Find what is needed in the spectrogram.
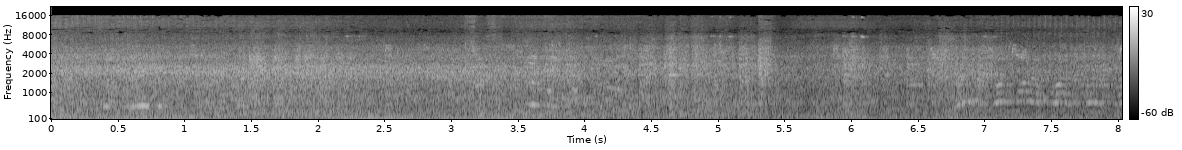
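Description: A motor vehicle engine running steadily with a low hum, with road noise around it.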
